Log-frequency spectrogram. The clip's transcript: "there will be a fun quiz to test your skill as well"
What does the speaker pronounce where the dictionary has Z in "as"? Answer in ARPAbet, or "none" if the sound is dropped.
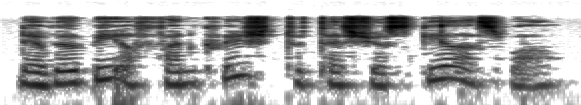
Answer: S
